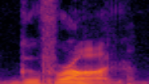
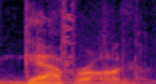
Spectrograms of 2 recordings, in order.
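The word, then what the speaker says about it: Ghufran: These particular videos highlight the exploits of Zara Gouffran, an associate of T.E. Lawrence. Now, in the last episode, I mispronounced her name. I called her Zara Gaffron.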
